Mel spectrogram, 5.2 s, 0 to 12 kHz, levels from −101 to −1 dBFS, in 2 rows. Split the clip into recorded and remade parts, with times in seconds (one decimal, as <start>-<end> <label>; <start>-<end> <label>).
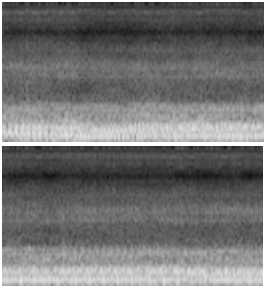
0.0-3.3 remade; 3.3-4.0 recorded; 4.0-5.2 remade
